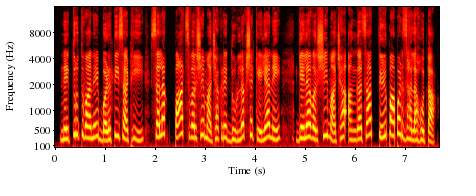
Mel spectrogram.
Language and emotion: Marathi, angry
